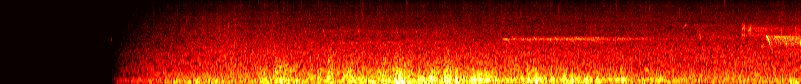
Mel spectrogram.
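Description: A steady rushing noise like heavy rain with low rumbling, fading in after about a second of silence. The rumbles are strongest around the middle.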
